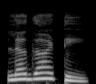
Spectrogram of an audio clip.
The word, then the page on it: ಲಗಾಟಿ: Kannada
